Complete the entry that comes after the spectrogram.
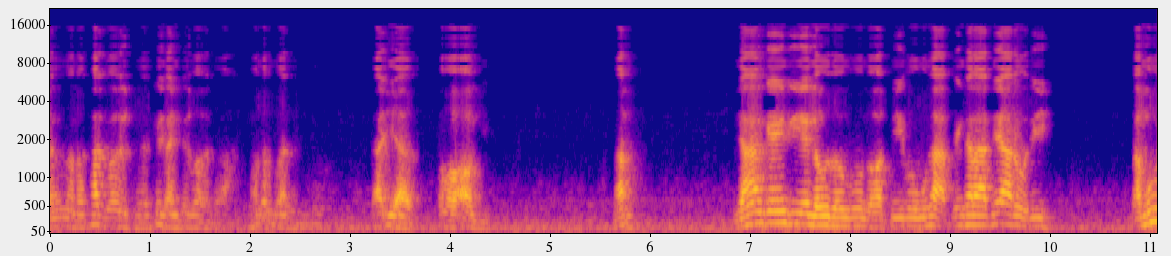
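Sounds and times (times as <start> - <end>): man giving a talk: 0.0 - 4.4, 6.8 - 10.0
faint background hum: 0.0 - 11.0.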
